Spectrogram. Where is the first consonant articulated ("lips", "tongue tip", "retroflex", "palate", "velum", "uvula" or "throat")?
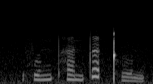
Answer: lips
